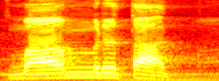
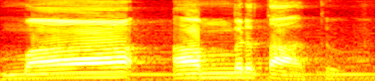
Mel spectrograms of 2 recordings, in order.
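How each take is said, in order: First: The words run together without a long aa vowel. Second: A long aa vowel is heard before amritat. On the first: The speaker calls it wrong. "जैसे अब बहुत सारे लोग होते हैं माम्रतात" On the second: The speaker calls it right. "ये उच्चारण सही होता है"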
